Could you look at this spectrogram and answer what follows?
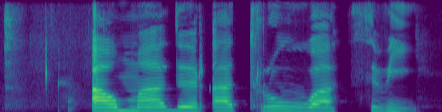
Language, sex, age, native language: Icelandic, male, 9, Icelandic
